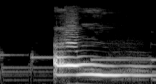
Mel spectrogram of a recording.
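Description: A wolf lets out one loud, sustained howl that starts abruptly and holds a steady, mid-high pitch before slowly easing off, with no talking around it.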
